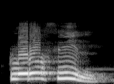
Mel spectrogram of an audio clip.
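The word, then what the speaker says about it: chlorophyll: उच्चारण हो रहा था क्लोरोफिल। क्या? क्लोरोफिल। तो सी एच को का है वहां पे क पढ़ा जा रहा था, यही चीज था ना।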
